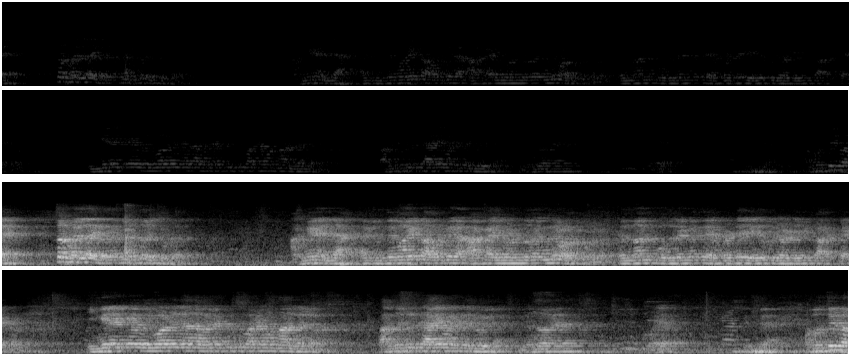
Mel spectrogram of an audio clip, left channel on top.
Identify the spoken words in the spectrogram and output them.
എത്ര വലുതായി എടുത്ത് കഴിച്ചൂടെ? അങ്ങനെയല്ല, അത് കൃത്യമായിട്ട് അവർക്ക് ആ കൈ കൊണ്ട് തന്നെ വളർത്തുന്നത്. എന്നാൽ പൊതുരംഗത്ത് എവിടെ ഏത് പരിപാടിയും കറക്റ്റ് ആയിട്ടുണ്ട്. ഇങ്ങനെയൊക്കെ ഒരുപാട് ഞാൻ അവരെ കുറിച്ച് പറയാൻ വന്നതല്ലോ, പറഞ്ഞിട്ട് ചായമായി തരൂല. എന്താ പറയാ അപ്പൊ ഒത്തിരി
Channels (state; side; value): quieter; left; 39.6 dB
